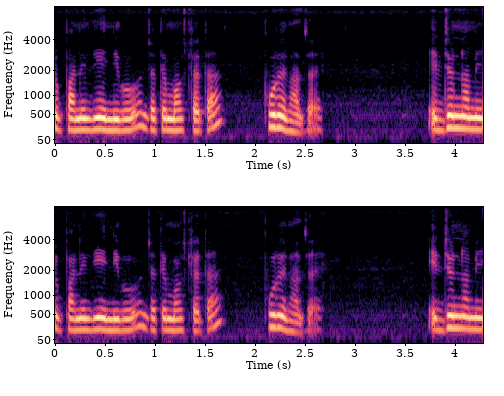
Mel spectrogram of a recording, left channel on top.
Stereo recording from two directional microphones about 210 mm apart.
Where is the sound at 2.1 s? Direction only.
5° right (ahead or behind).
